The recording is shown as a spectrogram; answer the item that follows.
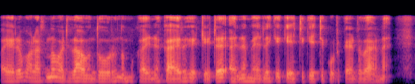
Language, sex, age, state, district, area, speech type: Malayalam, female, 60+, Kerala, Wayanad, rural, spontaneous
